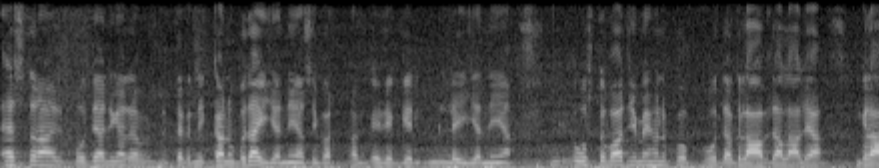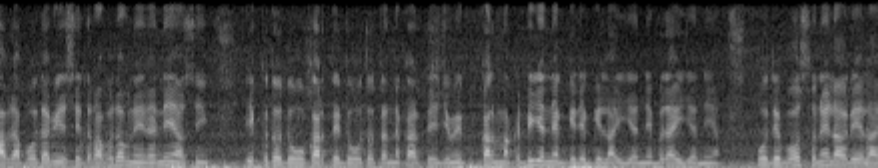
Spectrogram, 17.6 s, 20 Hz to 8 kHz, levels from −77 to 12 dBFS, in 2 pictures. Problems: constant background noise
